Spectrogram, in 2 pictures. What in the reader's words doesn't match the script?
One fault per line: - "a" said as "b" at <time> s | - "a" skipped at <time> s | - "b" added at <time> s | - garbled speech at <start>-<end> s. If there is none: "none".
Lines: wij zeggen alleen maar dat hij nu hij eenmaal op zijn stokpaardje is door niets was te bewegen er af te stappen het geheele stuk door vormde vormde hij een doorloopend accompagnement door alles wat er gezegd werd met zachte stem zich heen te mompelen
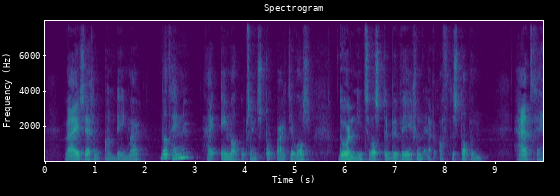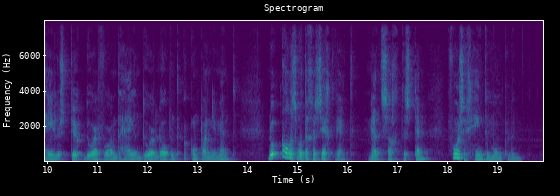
- "is" said as "was" at 5.0 s
- "vormde" skipped at 11.5 s
- "voor" added at 18.0 s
